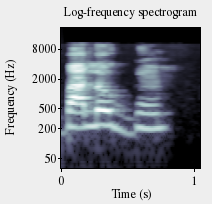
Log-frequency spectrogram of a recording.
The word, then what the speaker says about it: Balogun: Yeah, so it's actually Balogun.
